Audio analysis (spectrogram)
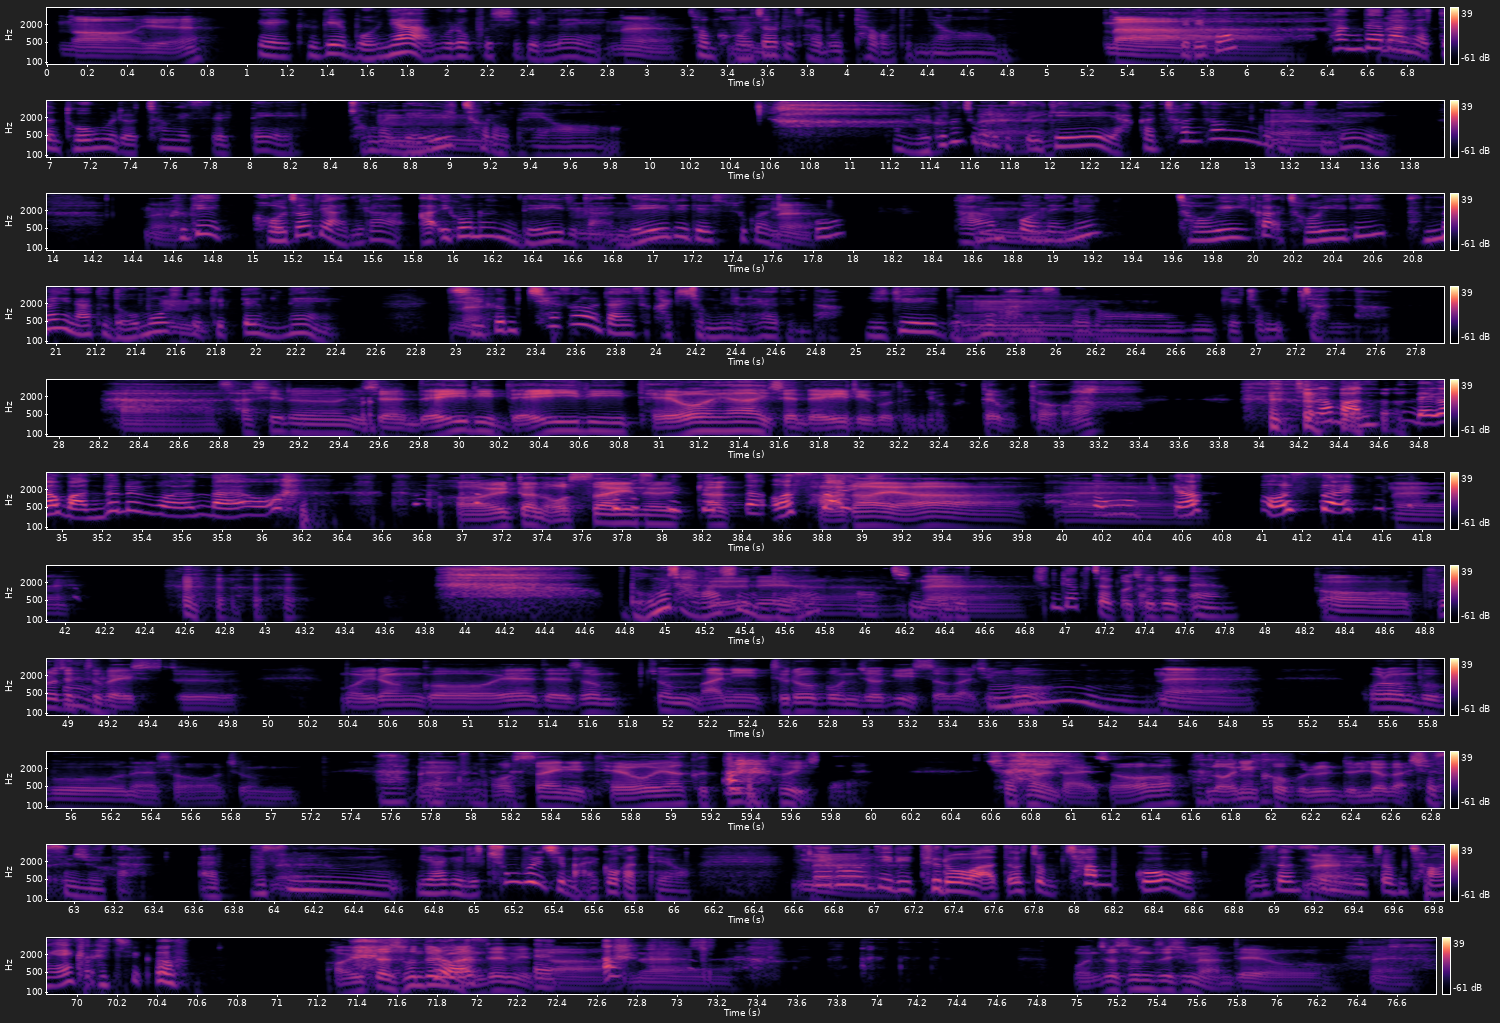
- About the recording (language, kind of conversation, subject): Korean, advice, 여러 일을 동시에 진행하느라 성과가 낮다고 느끼시는 이유는 무엇인가요?
- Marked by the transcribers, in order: other background noise; sigh; exhale; laugh; laughing while speaking: "어"; laugh; in English: "어사인을"; laughing while speaking: "어사인"; in English: "어사인"; laughing while speaking: "웃겨. 어사인"; in English: "어사인"; laugh; tapping; laugh; in English: "프로젝트 베이스드"; in English: "어사인이"; laugh; in English: "러닝 커브를"; laughing while speaking: "정해 가지고"; laugh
